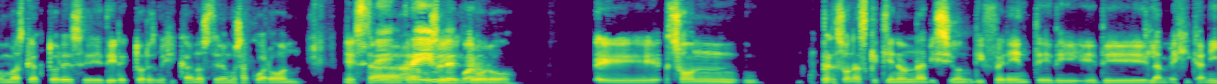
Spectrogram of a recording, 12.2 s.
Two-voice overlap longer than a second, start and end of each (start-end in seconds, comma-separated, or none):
3.5-5.2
